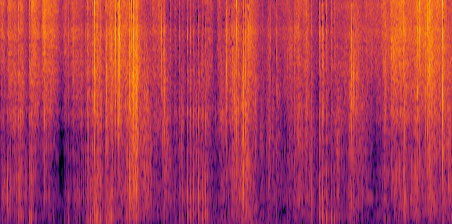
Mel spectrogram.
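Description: Fingertips grab thin newsprint sheets of a paper newspaper lying on a table and turn them over. The pages rustle and crinkle in a steady run of bright, crisp bursts with quiet gaps between them.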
